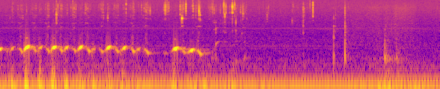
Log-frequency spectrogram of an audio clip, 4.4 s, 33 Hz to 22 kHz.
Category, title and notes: Sound effects > Objects / House appliances
knife and metal beam vibrations clicks dings and sfx-058
Perc, Beam, SFX, Wobble, Clang, Metal, FX, ting, Vibrate, Vibration, Foley, Klang, Trippy, ding, metallic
